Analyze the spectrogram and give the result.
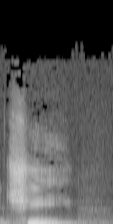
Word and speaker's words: qi: and the ancient Chinese called it qi. Could be spelled Q-I, C-H-I is an older way, and phonetically C-H-E-E.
